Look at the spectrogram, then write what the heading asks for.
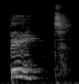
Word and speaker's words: baked: plan Ted also I baked a cake yesterday baked I hear the T sound so that Edie is actually making a T sound at the end so I'm gonna put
